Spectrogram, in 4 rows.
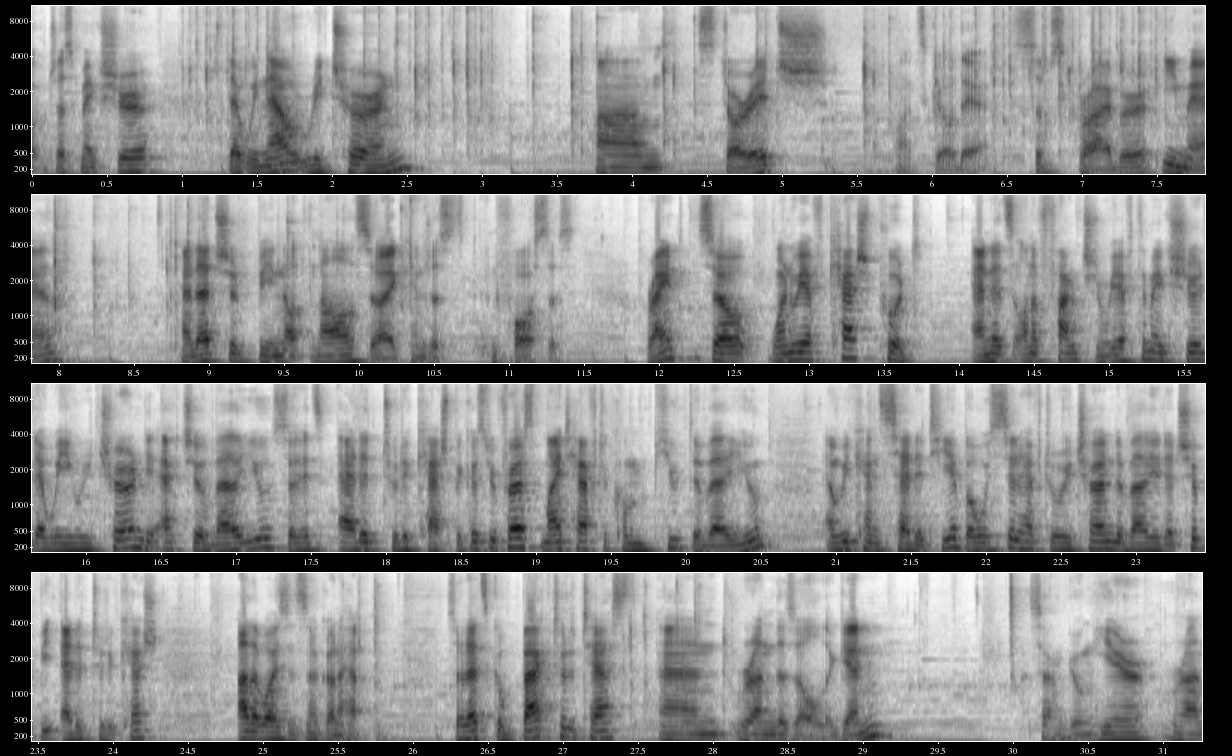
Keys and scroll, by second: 1.5 space, 3.6 alt+6, 4.2 BackSpace, 4.8 alt+6, 5.5 BackSpace, 6.0 alt+5, 7.9 Return, 8.2 Right, 8.7 shift+Up, 8.9 shift+1, 9.4 BackSpace, 9.7 shift+1, 10.3 super+s, 25.6 super+1, 27.5 super+1.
